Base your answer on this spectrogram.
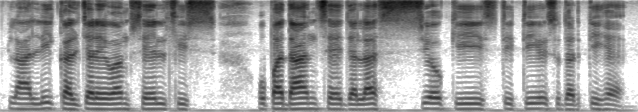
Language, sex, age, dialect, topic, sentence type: Hindi, male, 18-24, Awadhi Bundeli, agriculture, statement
